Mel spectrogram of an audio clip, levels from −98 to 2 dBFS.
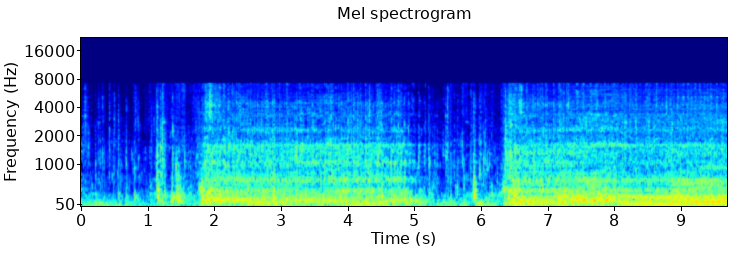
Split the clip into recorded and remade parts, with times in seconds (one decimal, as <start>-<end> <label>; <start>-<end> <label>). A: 0.0-1.8 recorded; 1.8-2.5 remade; 2.5-3.2 recorded; 3.2-3.9 remade; 3.9-4.6 recorded; 4.6-5.2 remade; 5.2-7.3 recorded; 7.3-8.1 remade; 8.1-9.7 recorded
